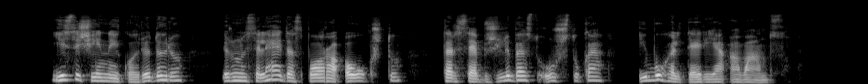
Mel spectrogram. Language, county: Lithuanian, Šiauliai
